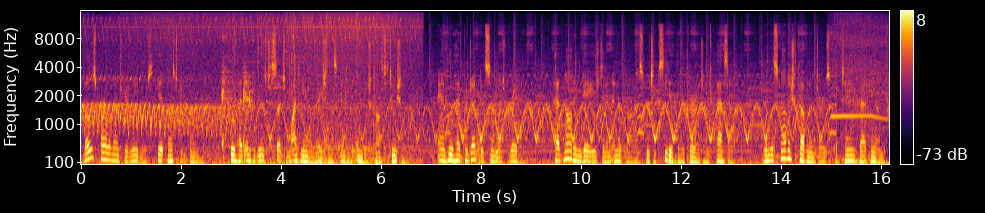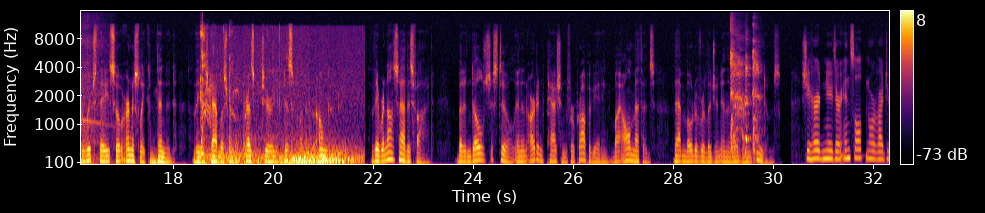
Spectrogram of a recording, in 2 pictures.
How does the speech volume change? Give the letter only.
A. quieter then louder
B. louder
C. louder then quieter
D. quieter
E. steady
D.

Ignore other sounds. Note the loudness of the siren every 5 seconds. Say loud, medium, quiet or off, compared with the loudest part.
loud, loud, loud, loud, off, off, off.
